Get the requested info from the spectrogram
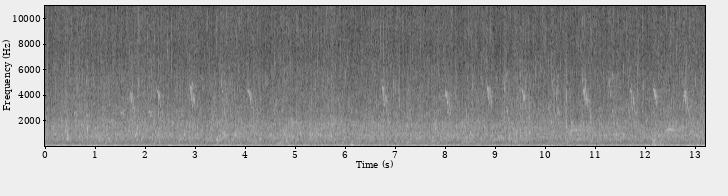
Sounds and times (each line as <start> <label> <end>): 0.0 river 13.2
